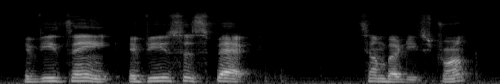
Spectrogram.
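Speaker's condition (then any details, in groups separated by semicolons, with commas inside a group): Cerebral palsy; affects speech and balance; no longer uses walker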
